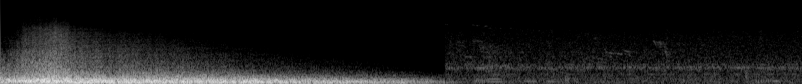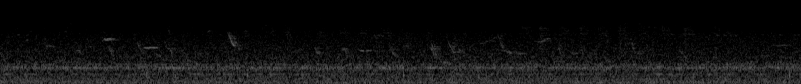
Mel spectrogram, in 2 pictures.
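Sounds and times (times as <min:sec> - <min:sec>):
steady hum: 0:00.0 - 0:16.0
background hiss: 0:04.5 - 0:16.0
faint bird chirps: 0:04.5 - 0:16.0.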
